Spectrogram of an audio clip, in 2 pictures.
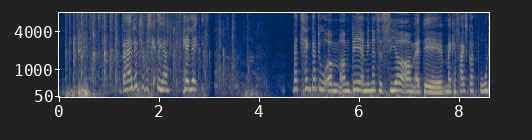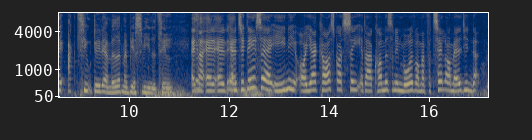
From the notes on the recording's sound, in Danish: Vi er live med den fine, københavnske salon fra Folkemødet.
